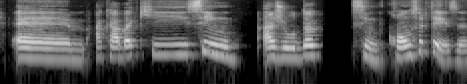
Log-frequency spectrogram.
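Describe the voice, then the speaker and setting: A woman talks at a very slow pace with a fairly high pitch and a dark, mellow tone. Her intonation is lively. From southern Brazil, Santa Catarina. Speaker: voice-over artist and yoga teacher. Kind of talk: podcast interview. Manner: relaxed, conversational.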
